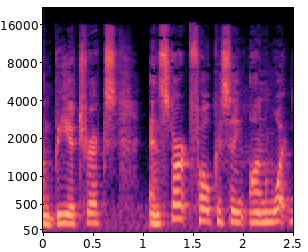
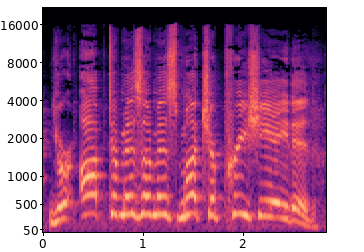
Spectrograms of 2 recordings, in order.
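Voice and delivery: much higher, slow, ceremonious; grand praise; 13 semitones higher, 4 dB louder, slower than usual. Acted. The manager lauds the injured worker, grandly. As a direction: bestow the praise like a proud manager.

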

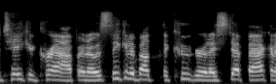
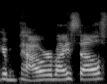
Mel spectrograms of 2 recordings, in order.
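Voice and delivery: usual speaking voice

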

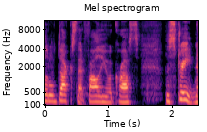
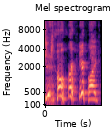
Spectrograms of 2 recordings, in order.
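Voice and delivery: laughing; 9 semitones higher, 5 dB louder, faster than usual. Real, not acted. Laughing at hot flash image.

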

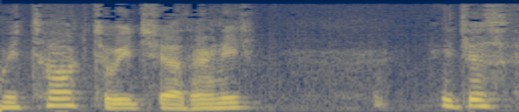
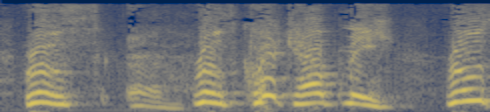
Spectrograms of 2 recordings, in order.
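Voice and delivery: panicked call for help; 9 semitones higher than usual. Acted. Calling wife for help.

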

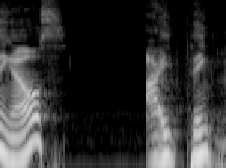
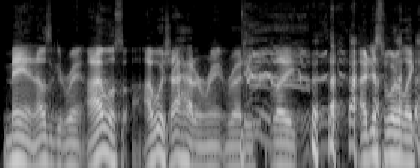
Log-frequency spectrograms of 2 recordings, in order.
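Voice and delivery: ordinary talk

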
